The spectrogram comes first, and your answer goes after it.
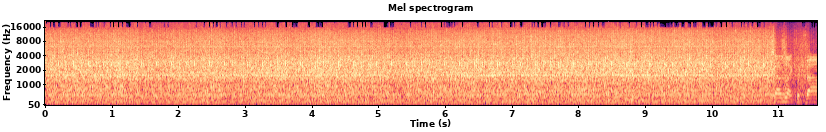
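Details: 1990 Honda CRX DX after ignition coil replacement, aftermarket distributor: steady idle with a faint quick ticking at engine speed; owner suspects valves need adjusting.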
